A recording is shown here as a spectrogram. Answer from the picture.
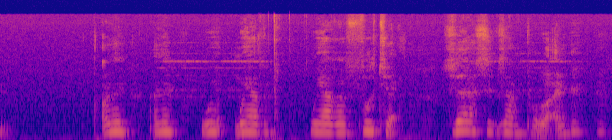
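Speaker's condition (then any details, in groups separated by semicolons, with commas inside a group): Cerebral palsy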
